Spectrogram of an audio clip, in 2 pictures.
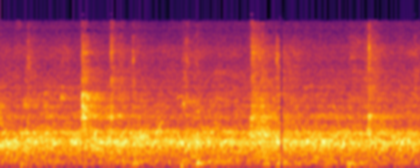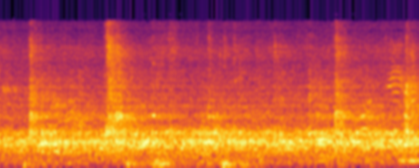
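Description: A shuttlecock is struck sharply by rackets back and forth.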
